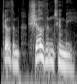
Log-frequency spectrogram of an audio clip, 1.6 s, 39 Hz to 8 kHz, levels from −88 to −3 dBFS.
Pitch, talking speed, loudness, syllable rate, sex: 155 Hz, 195 wpm, -18 LUFS, 4.6 syllables/s, male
